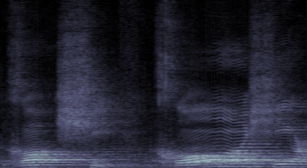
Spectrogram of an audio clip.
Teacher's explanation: huruf syin memiliki sifat tafasyi Udara yang dikeluarkan ini meluas di dalam mulut kita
